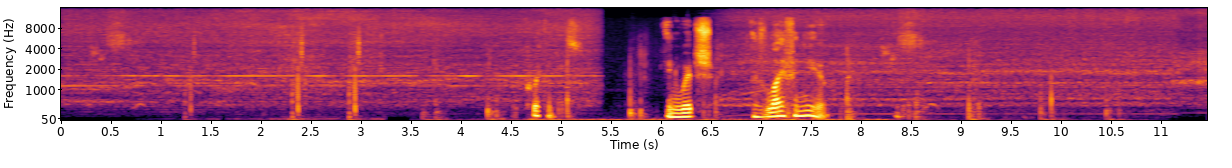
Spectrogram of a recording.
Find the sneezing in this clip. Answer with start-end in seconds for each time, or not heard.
0.2-0.8, 8.2-8.8.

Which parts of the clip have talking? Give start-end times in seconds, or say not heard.
4.5-8.4.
